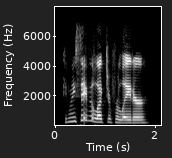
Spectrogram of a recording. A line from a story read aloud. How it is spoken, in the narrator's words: he asked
